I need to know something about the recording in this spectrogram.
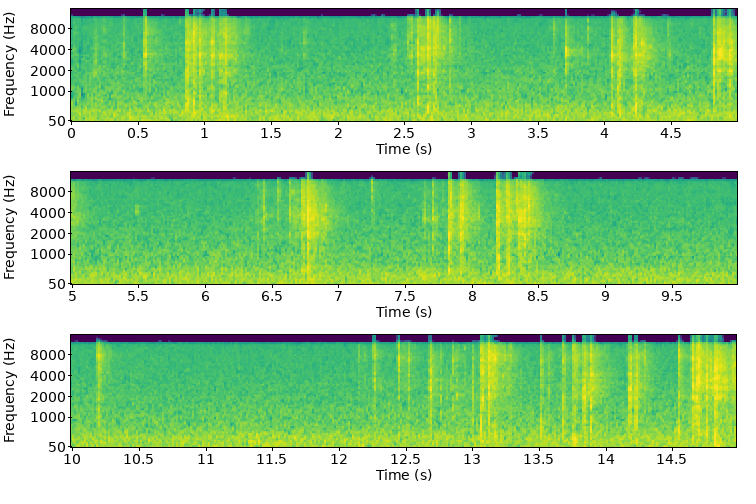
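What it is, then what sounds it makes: Bar of soap being carved. A small black craft knife carves and scrapes a palm-sized, solid pink-and-white striped bar of soap held in one hand, and soap shavings fall away. Short, bright, crisp scraping bursts come in irregular clusters over a steady faint hiss.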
